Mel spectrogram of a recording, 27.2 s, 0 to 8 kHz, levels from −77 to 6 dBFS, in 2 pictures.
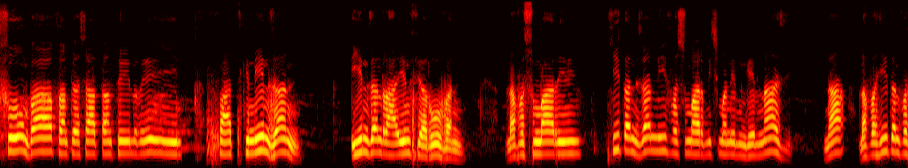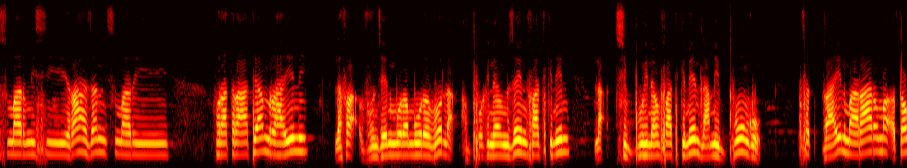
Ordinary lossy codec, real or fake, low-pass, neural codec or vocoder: none; real; none; none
